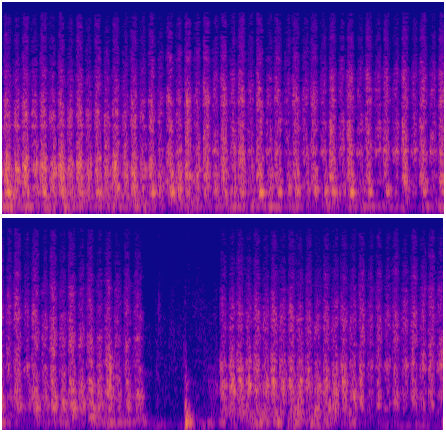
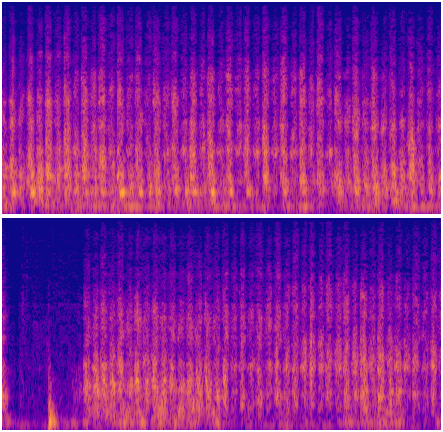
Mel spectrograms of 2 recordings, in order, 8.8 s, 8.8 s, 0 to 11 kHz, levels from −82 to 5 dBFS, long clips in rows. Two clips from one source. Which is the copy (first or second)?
second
